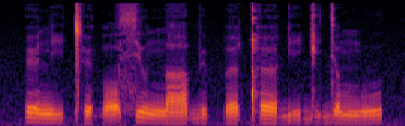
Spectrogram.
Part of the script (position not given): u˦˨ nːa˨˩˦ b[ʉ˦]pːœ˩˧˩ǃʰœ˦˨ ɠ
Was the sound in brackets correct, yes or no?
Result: yes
